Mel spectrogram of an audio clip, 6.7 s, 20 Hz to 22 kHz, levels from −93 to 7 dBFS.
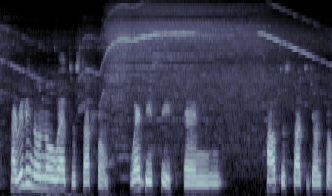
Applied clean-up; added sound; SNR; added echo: classical method log-MMSE.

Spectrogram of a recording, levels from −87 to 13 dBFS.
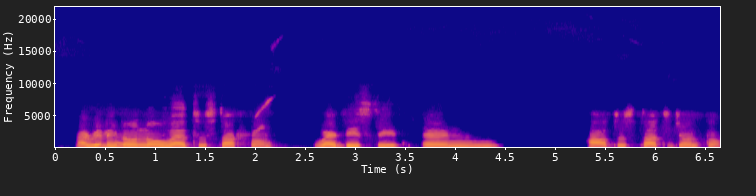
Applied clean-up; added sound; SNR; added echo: neural mask model Resemble Enhance denoiser.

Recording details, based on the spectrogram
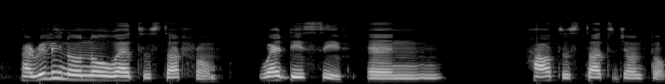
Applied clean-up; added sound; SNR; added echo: none; none; none; none.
